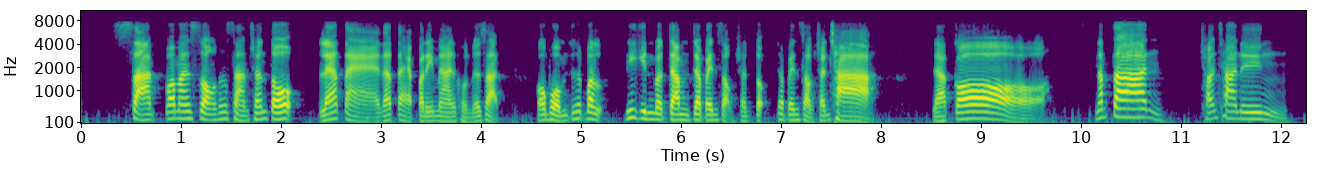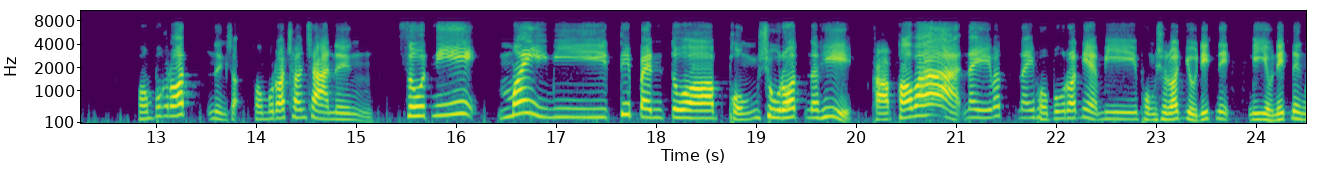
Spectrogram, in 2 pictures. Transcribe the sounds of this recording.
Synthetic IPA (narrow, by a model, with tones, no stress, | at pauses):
saː˩˦mpɾa˧maː˧nsɔː˨˦ŋt̪ʰɯ˨˩˦sa̰ː˩˦mt͡ɕʰa˦˥nt̪o˦˥ʔ | lɛː˦˥wt̪ɛ̰ː˨˩lɛː˦˥wt̪ɛː˨˩pa˧ɾi˧maː˧nkʰɔ̰ː˩˦ŋnɯ˦˥ɐsa̰˨˩t̪̚ | kʰɔː˩˦ŋpʰo˩˦mt͡ɕa˧˩pa˧ | t̪ʰiː˥˩ki˧npa˧˩t͡ɕa˧mt͡ɕa˨˩pe˧nsɔ̰ː˩˦ŋt͡ɕʰa˦˥nt̪o˦˥t͡ɕa˨˩pe˧nsɔ̰ː˩˦ŋt͡ɕʰa˦˥nt͡ɕʰa̰ː˧ | lɛː˦˥wkɔː˥˩ | na˦˥mt̪aː˧n | t͡ɕʰɔː˦˥nt͡ɕʰaː˧nɯ˨˩ŋ | pʰo˩˦ŋpu˧˥ŋɾo˦˥t̪̚nɯ˨˩ŋt͡ɕʰpʰo˨˩˦pu˧ɾo˦˥t̪̚ʰɔː˦˥nt͡ɕʰaː˧nɯ˨˩ŋ | suː˨˩t̪̚niː˦˥ | ma˥˩jmiː˧t̪ʰiː˥˩pe˧nt̪u˧ɐpʰo˩˦ŋt͡ɕʰuː˧ɾo˦˥t̪̚na˦˥p̪ʰiː˥˩ | kʰpʰɔ˦˥waː˥˩na˧jna˧jpʰo˩˦ŋpu˧ŋɾo˦˥t̪̚ni˥˩ɐmiː˧pʰo˩˦ŋt͡ɕʰuː˧ɾo˦˥t̪̚juː˨˩ni˦˥t̪̚ | miː˧juː˨˩ni˦˥t̪̚nɯ˨˧ŋ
